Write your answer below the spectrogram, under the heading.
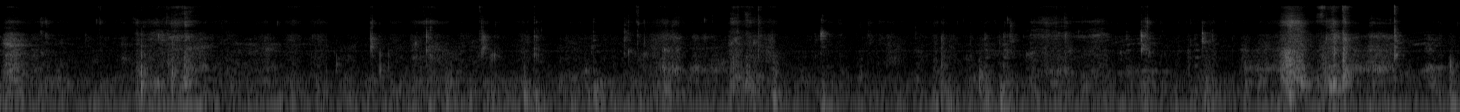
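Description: Close-up eating sounds of rice and lentils eaten by hand: soft chewing and wet lip smacks, with fingers gathering rice on steel plates. The smacks grow louder near the end.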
